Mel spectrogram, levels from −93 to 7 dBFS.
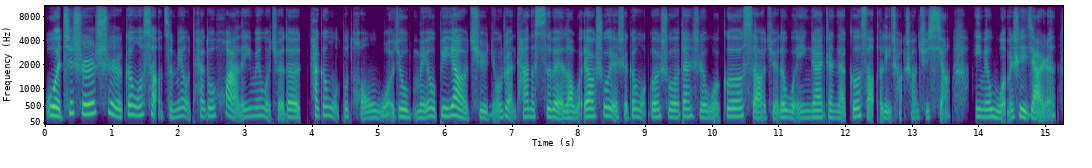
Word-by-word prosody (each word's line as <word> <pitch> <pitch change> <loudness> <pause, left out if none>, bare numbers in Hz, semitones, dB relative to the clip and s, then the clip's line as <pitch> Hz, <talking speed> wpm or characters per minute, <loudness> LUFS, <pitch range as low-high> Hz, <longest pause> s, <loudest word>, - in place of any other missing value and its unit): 我 250 -3 +8
其 310 +8 +1
实 290 -2 +6
是 275 - +1
跟 265 +3 +2
我 250 +1 0
嫂 280 - 0 0.2
子 205 - -2
没 205 +3 -4
有 225 -4 -3
太 220 - -5
多 225 0 -2
话 250 0 +2
的， - - -4
因 220 +3 -5
为 235 - -4
我 220 -5 -4
觉 - - -5
得 200 -1 +2 0.2
她 235 - +3
跟 245 +1 -2
我 - - -4
不 205 - -4
同， 185 -1 -5
我 - - -3
就 210 -2 +1
没 185 0 -2
有 220 0 +1
必 230 +1 -1
要 245 -5 +5
去 180 -3 -2
扭 185 - -6
转 220 - -1
她 210 - 0
的 205 -1 -3
思 215 - 0
维 205 -2 +2
了， 180 - +1
我 - - -5
要 220 +1 +5
说 235 0 0
也 - - -1
是 - - -4
跟 215 0 -3
我 195 - -6
哥 200 +1 0
说， 195 -3 -1
但 215 +2 0
是 195 -4 -4
我 180 - -4
哥 220 0 +2
嫂 175 -8 0
觉 - - -6
得 190 +1 0
我 185 - -3
应 185 +1 -5
该 195 0 +2
站 195 -1 -4
在 175 - -2
哥 220 +1 +1
嫂 245 - -1
的 - - -6
立 - - -2
场 - - -6
上 - - -5
去 - - -5
想， - - 0 0.4
因 215 -1 0
为 205 - +1
我 205 -4 +1
们 - - -4
是 215 +1 +3
一 - - +3
家 - - +5
人。 - - -2
215 Hz, 295 characters per minute, -26 LUFS, 195-230 Hz, 0.4 s, 我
